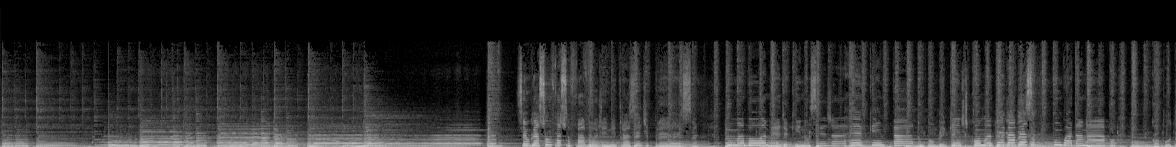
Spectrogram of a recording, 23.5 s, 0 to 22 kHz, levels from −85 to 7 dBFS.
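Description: The audio has two sudden gain jumps. From 1.84 to 2.16 s the level drops by about 10 dB, and from 16.36 to 16.88 s it drops by about 6 dB. In both spans the sound and the background noise fall together and recover at once, with no fade in or out. The likely cause is a digital gain change applied between adjacent samples without a ramp, such as a level setting or bit shift switched in and then back out.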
